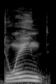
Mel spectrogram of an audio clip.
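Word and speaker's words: Dawuane: weird like if I'm if I'm reading this phonetically it's daani and that's how you spell it d a w u a n e like d Wayne Wayne Right but anyway no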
